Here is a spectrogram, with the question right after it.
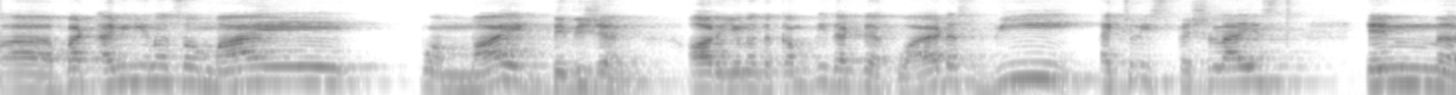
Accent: Udaipur, Rajasthan, India; Which is my hometown.

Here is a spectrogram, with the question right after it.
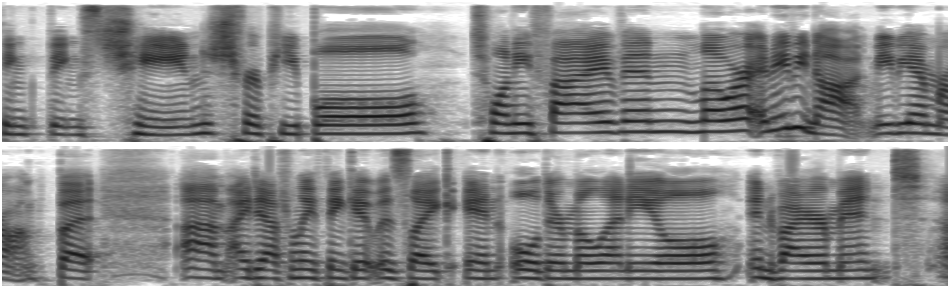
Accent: Eugene, Oregon, United States; also born or lived in Portland; growing up in Eugene and Portland, or like just in the, they actually call it Beervana, the Pacific Northwest.

